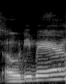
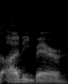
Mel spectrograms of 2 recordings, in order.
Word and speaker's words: Audibert: and French but it in French it's Odie bear like ODI like Garfield and Odie and bear like a bear I thought it was AI bear is kind of what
